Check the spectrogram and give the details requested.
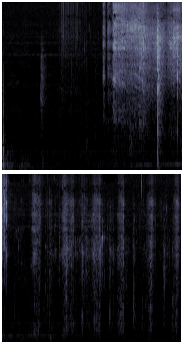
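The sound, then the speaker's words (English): A crisp crunch as someone bites into an apple, their first food after a fast, followed by a run of wet, crackly chewing with irregular snaps. It is loud, with no talking. “And I suppose I better try and eat this apple.”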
